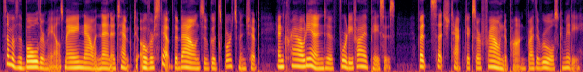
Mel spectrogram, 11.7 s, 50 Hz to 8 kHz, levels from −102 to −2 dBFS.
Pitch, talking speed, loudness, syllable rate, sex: 185 Hz, 175 wpm, -19 LUFS, 4.5 syllables/s, female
